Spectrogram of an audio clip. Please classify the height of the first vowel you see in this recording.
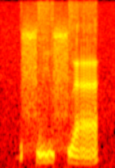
high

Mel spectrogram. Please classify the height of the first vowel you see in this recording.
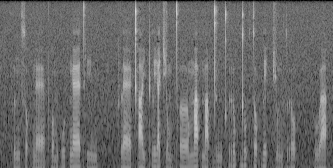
high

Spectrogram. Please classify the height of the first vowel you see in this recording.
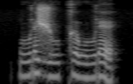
high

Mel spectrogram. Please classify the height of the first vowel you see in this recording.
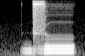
high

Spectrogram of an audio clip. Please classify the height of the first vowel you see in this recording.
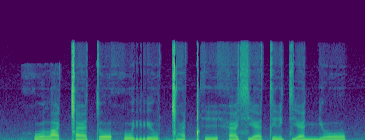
high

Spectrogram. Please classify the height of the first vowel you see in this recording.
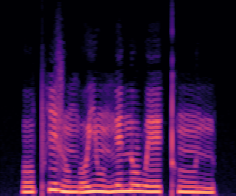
mid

